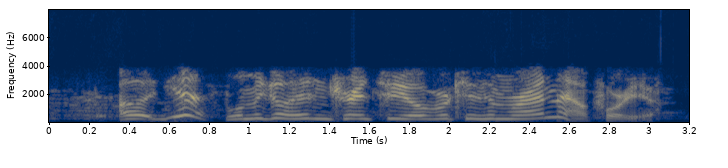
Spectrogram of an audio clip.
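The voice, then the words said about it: An unfamiliar accent. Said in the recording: “Don't know what kind of accent that is.”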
